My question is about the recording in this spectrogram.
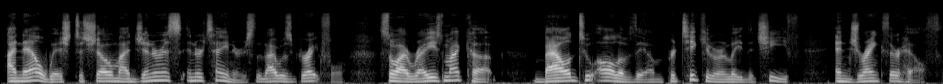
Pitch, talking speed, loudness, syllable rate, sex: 140 Hz, 185 wpm, -21 LUFS, 5.1 syllables/s, male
